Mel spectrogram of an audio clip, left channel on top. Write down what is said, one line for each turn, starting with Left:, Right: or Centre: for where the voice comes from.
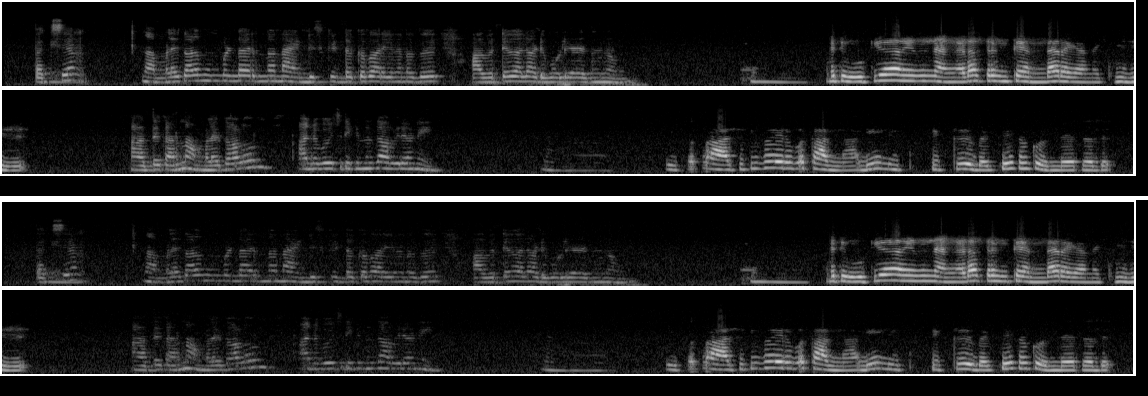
Left: പക്ഷെ
Centre: ഉം
Left: നമ്മളെക്കാളും മുമ്പുണ്ടായിരുന്ന നയന്റിൻസ് കിഡ്ഒക്കെ പറയുന്നത് അവരുടെ കാലം അടിപൊളിയ ആയിരുന്ന എന്നാണ്
Centre: ഉം ഇപ്പ ചൂക്കി പറയുന്നത് ഞങ്ങളുടെ അത്ര നിങ്ങക്ക് എന്താ അറിയന്നൊക്കത്
Left: അതെ കാരണം നമ്മളെക്കാളും അനുഭവിച്ചിരിക്കുന്നത് അവരണേ <inaudible>
Centre: ആഹ് ഇപ്പൊ ക്ലാസ്ക്കൊക്കെ വരുമ്പോ കണ്ണാടി ലിപ്സ്റ്റിക്ക് ഇതൊക്കെയക്കാ കൊണ്ടുവരനത്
